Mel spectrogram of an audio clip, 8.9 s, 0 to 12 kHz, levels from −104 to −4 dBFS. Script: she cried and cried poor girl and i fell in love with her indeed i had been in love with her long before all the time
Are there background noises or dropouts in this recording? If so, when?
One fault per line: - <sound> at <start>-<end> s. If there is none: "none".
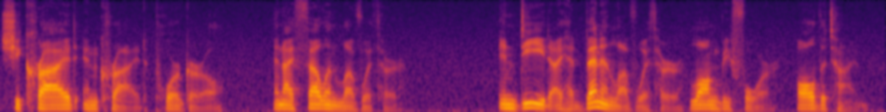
none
